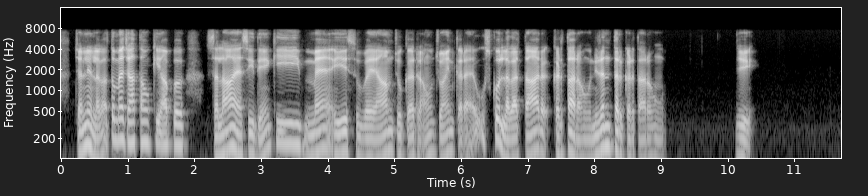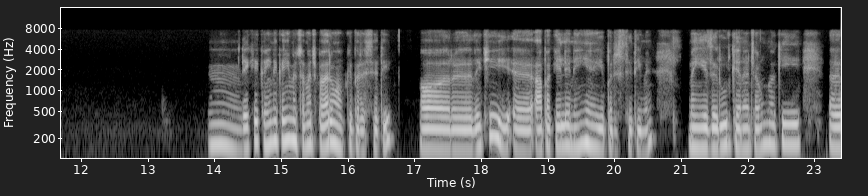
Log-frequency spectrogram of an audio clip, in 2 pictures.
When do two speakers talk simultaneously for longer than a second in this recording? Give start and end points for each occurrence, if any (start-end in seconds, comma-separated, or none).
none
